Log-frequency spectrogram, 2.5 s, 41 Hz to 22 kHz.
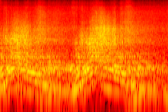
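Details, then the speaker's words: Rebuilt ex-rental Ferrari F430 V8 with no exhaust, foot on brake, car no longer in gear: unmuffled revs climb and drop cleanly and quickly with no stumble or misfire; revs much better than before. "Is it spinning? My foot's on the brake. No. It revs a lot better."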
